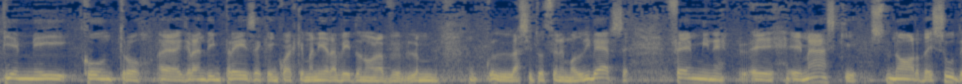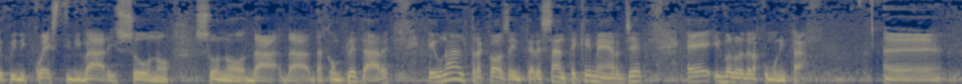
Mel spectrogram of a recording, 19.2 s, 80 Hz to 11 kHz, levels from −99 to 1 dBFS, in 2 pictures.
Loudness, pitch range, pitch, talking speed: -31 LUFS, 95-130 Hz, 110 Hz, 145 wpm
